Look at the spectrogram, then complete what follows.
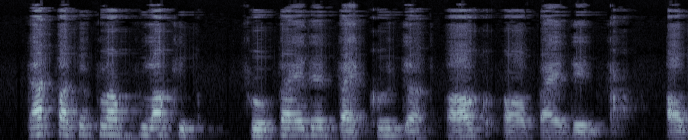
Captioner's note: slurred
